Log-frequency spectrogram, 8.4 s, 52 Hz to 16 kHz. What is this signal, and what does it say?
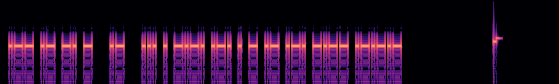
Morse code, heard as a keyed tone, about 30 wpm, 700 Hz. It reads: WANT A SECRETARY.
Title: Sentences from Top 1300 Words 30wpm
